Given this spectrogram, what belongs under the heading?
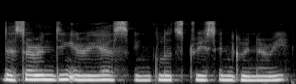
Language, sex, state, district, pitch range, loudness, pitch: English, female, Nagaland, Kohima, 200-215 Hz, -13 LUFS, 205 Hz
